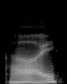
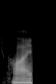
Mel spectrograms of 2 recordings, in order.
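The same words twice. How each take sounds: First: It is said in a dopey, dim voice. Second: It is said in a moody, sullen voice. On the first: "let's go back to Dopey"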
